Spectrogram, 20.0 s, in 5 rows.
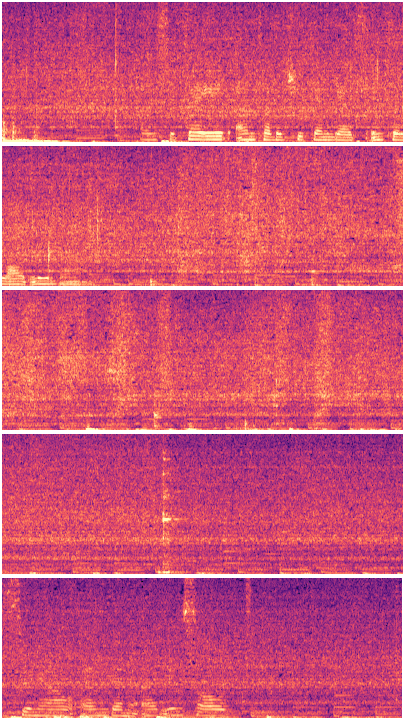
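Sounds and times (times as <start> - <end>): chicken sizzling in a pot: 0.0 - 20.0
wooden spoon scraping a pot: 5.6 - 12.2.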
